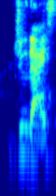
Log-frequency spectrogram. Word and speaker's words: Giudice: Giudice.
